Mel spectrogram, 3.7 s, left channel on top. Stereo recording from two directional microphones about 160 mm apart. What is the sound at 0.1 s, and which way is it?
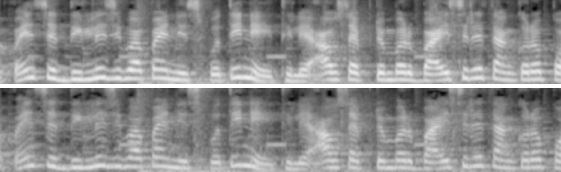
A woman's voice, 20° left (ahead or behind).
